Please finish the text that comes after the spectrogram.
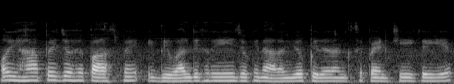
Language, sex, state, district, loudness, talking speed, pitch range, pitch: Hindi, female, Bihar, Purnia, -18 LUFS, 290 wpm, 155-180 Hz, 165 Hz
